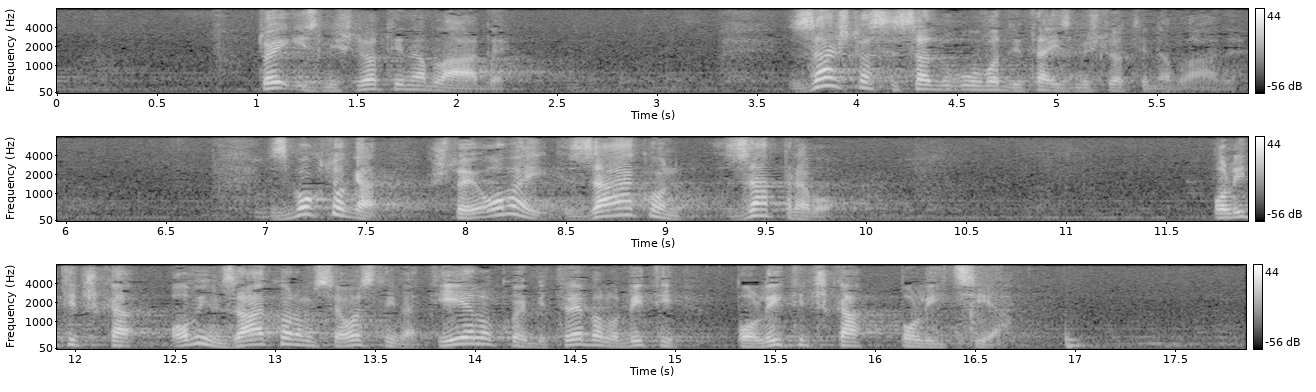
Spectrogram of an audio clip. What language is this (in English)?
Croatian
